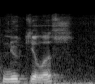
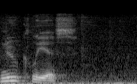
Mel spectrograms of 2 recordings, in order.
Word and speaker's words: nucleus: say it another way fortunately it is also pronounced exactly the way it is spelled knew CLE us not nucleus no there's only one you in there it is nucleus nucleus words related to nucleus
